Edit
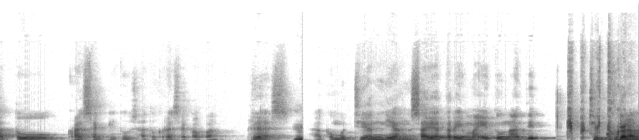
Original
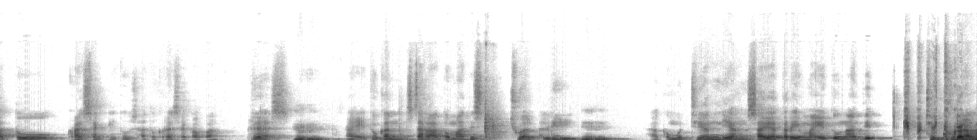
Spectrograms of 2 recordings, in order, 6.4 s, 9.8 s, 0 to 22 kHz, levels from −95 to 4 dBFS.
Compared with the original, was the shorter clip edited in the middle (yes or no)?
yes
